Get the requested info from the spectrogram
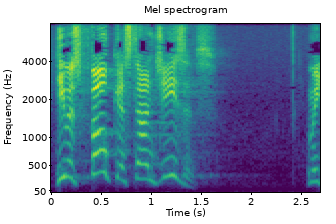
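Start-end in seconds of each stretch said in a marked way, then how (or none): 0.0-1.7 focused pushed high and slow; emphatic. Real, not acted. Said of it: "took his eyes off Jesus".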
